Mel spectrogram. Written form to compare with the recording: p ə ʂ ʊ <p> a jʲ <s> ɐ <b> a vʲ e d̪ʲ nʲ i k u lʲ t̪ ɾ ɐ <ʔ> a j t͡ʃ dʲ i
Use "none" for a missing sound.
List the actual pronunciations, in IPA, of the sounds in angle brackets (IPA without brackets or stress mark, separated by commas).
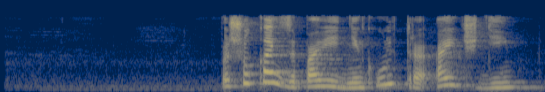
k, z, p, ʔ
